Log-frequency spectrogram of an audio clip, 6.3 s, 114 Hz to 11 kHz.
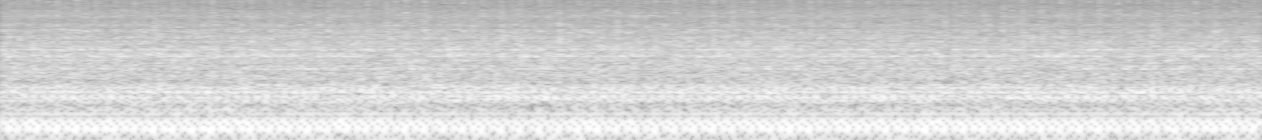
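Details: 1928 Farmall Regular after carburetor tweaks, timing advanced about halfway: steady, even low putter at about three and a half beats a second with no knocks or misses; normal idle.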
